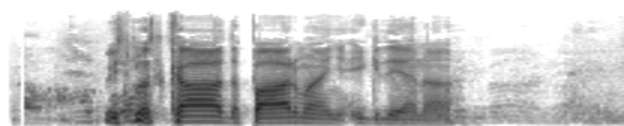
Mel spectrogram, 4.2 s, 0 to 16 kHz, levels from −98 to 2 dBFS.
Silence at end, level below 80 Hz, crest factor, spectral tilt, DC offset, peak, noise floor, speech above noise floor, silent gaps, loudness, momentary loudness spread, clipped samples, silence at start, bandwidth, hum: 1.15 s; -66 dBFS; 22 dB; -5.5 dB/octave; under 0.1%; 0 dBFS; -58 dBFS; 36 dB; none; -21 LUFS; 21 LU; under 0.1%; 0.15 s; 10.5 kHz; none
